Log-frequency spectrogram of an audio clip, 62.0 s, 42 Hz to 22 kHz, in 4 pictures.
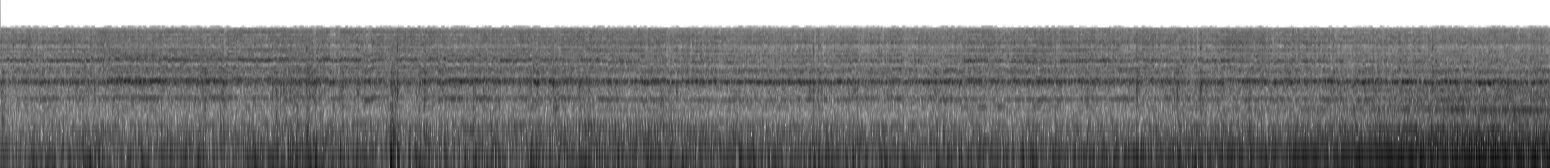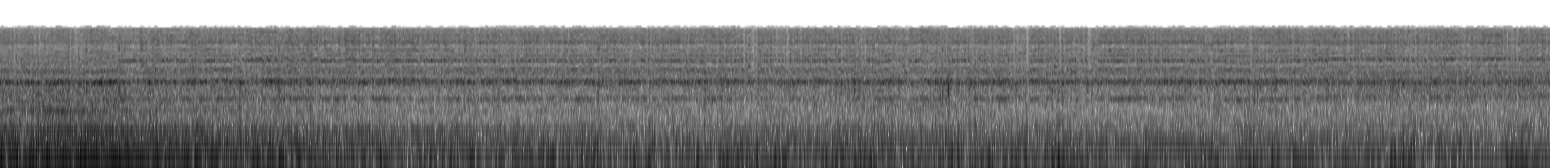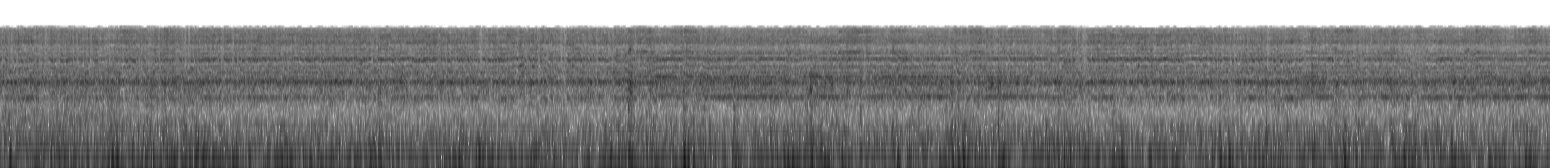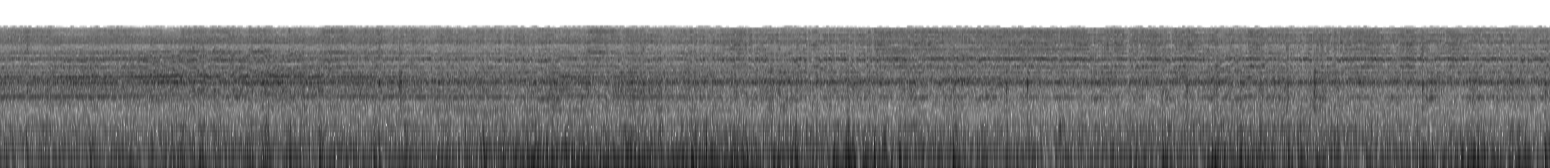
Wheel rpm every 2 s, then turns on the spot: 150, 150, 150, 140, 140, 140, 150, 140, 140, 150, 150, 150, 150, 150, 150, 160, 160, 160, 160, 160, 160, 160, 160, 160, 160, 160, 160, 160, 160, 160, 160.
none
